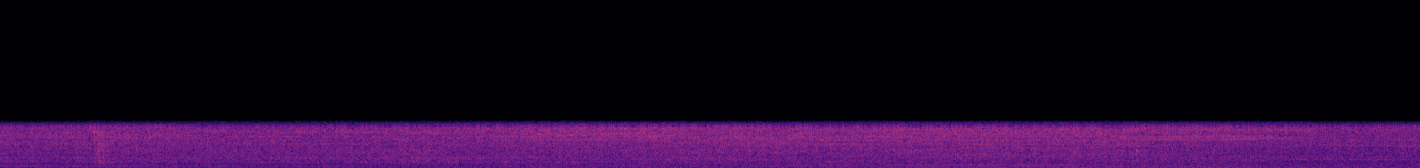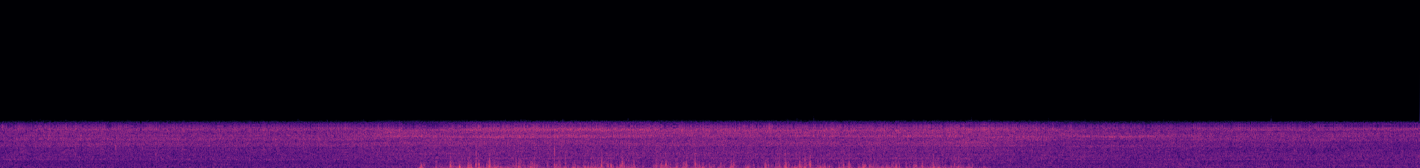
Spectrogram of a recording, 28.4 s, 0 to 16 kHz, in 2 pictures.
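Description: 1999 Dodge 5.9-litre 360 V8 running at idle, heard up close in the open engine bay as a steady rushing hiss. About two-thirds of the way through it gets louder and fuller for about five seconds, then settles back.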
